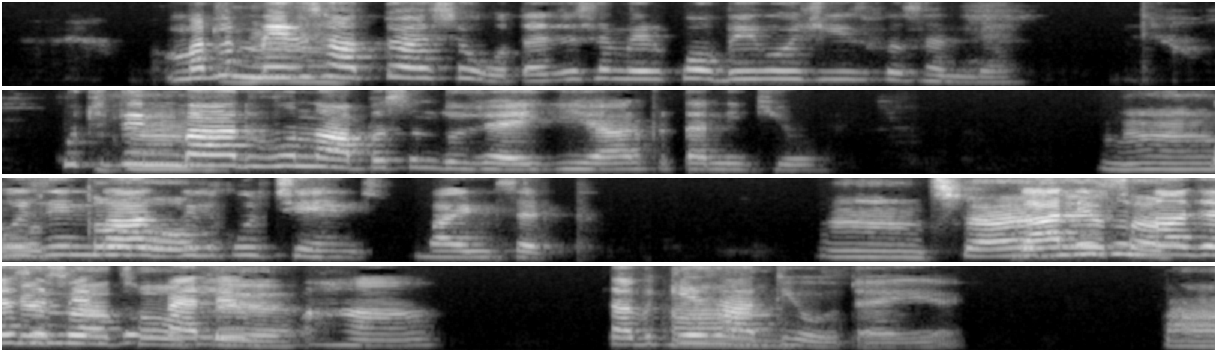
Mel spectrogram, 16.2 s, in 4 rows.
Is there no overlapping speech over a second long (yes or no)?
no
